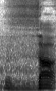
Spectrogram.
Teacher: தா அதற்கு பிறகு உள்ள எழுத்தில் புள்ளி வைத்தால் அதே தாலுக்கு புள்ளி வைத்தால் நாக்கை நீட்டி மேல்பல்லால் அழுத்தி ஜா என்று கூற வேண்டும்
